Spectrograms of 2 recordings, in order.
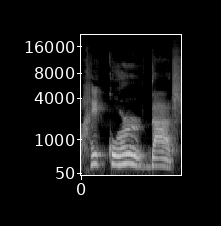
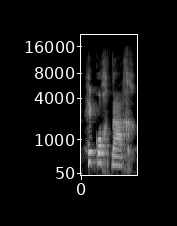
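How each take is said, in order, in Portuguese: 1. O R é falado com sotaque do sul do Brasil. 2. O R é falado com sotaque carioca. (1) "ele não vai fazer este som do R, ó, recordar, igual a gente faz aqui no sul" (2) "Ele vai falar recordar"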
